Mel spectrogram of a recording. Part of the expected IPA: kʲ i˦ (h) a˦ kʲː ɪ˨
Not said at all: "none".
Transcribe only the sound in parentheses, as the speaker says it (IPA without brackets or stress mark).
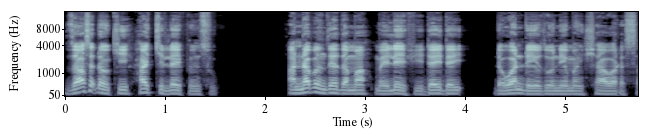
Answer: h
